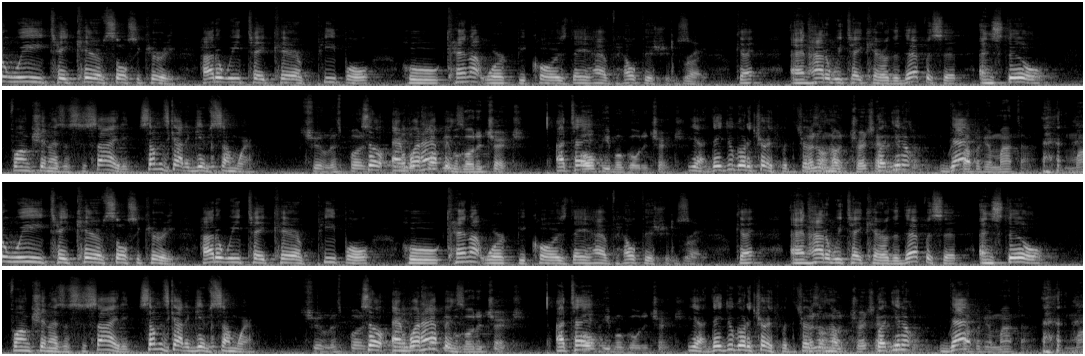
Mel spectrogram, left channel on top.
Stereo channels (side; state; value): both; normal; correlation 0.94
